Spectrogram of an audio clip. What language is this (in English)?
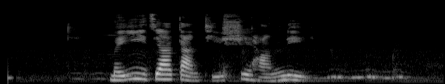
Chinese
